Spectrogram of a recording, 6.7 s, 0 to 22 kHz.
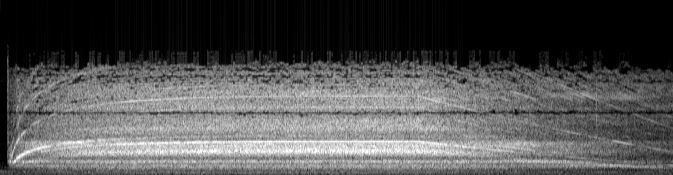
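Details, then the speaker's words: Vintage Powr-Kraft 8542A modular router after bearing replacement: a clean high whine spins up quickly, holds a steady pitch and winds down smoothly with no grinding. Normal router run. "and now what it sounds like after it's not even the same thing"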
